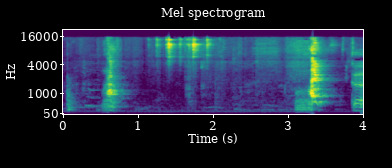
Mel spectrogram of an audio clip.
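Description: Chihuahua barking in short alert barks, one about half a second in and another near the end, with a couple of softer yips between: a service dog's trained alert that it has found its person.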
